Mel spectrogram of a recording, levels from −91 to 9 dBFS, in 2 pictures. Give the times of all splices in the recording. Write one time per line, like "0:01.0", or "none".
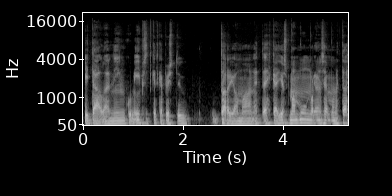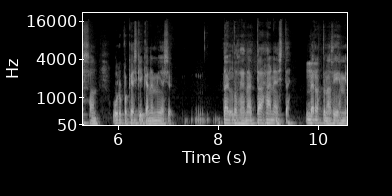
0:04.6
